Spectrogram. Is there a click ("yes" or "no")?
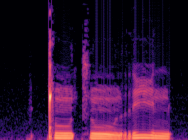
yes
